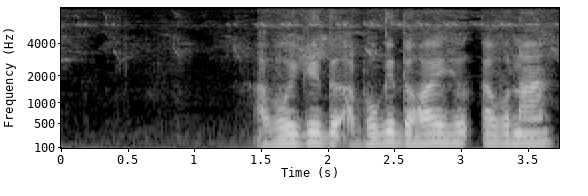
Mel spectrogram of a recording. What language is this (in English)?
Santali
